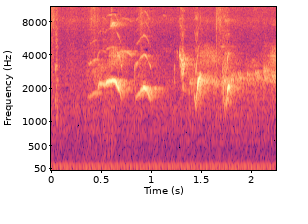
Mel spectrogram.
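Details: Cucak ijo (greater green leafbird) in gacor song. Sliding, slightly squawky whistles are followed by a few sharp, accented notes, with a constant faint hum below.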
